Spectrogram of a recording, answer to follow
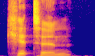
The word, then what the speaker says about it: kitten: Kitten, all right, instead of a true T, I'm going to say kitten with a glottal T.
